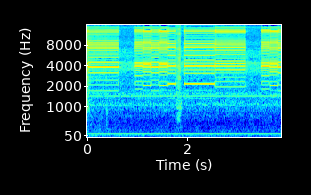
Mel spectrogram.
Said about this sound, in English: it will complete the circuit for the piezo buzzer to connect to ground, playing a sound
